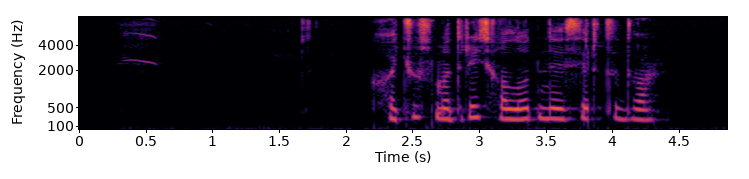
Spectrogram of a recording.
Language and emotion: Russian, neutral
